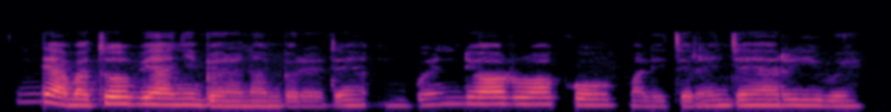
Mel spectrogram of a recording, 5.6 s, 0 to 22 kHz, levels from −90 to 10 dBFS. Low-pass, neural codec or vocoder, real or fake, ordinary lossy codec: none; none; real; none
